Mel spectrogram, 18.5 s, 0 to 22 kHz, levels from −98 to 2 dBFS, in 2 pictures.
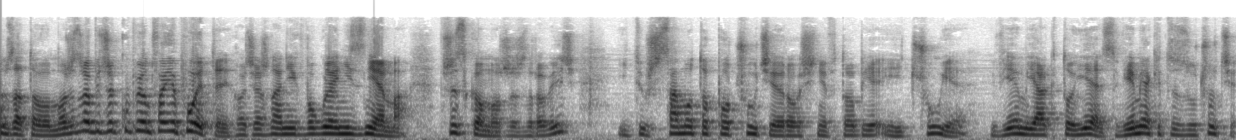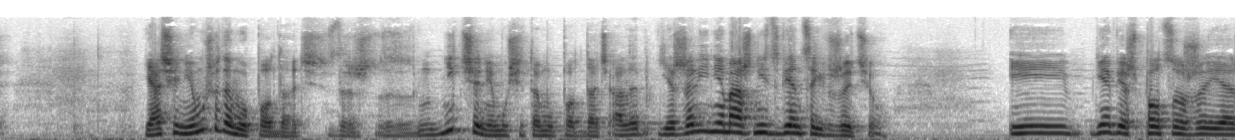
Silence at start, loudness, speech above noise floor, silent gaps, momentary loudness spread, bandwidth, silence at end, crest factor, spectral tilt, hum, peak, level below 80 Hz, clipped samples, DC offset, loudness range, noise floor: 0 s; -15 LUFS; 30 dB; none; 12 LU; 13 kHz; 0 s; 16 dB; -6 dB/octave; none; 0 dBFS; -46 dBFS; under 0.1%; under 0.1%; 4 LU; -45 dBFS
